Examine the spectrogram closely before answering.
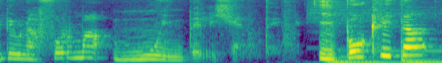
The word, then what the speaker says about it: hipócrita: Hipócrita se escribe actualmente con H, pero esta H en la norma sevillana no se aspiraba porque no viene de una F latina, sino que viene del griego.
